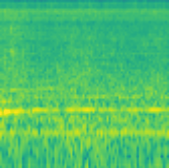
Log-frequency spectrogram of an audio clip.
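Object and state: Nothing is struck.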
